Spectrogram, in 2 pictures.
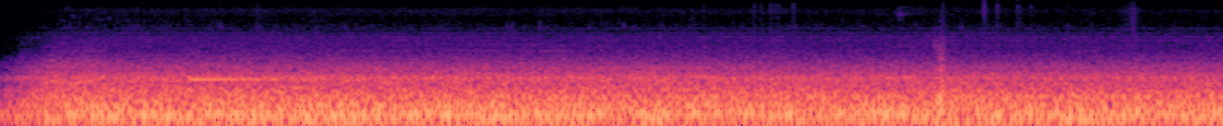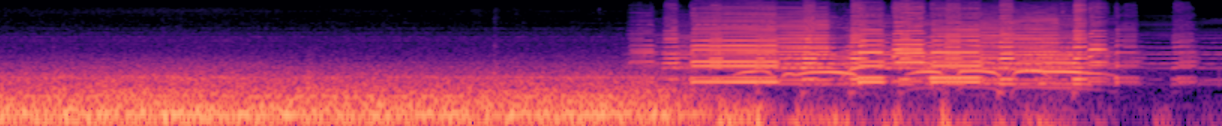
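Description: Steady low rumble of jet airliner cabin noise heard from a window seat. About twelve seconds in it gives way to several car horns honking at once at different pitches, some bending up and down.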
